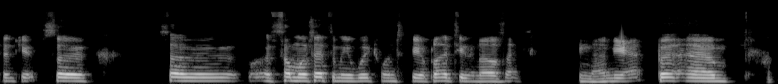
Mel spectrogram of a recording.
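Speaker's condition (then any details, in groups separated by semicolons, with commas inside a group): Cerebral palsy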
